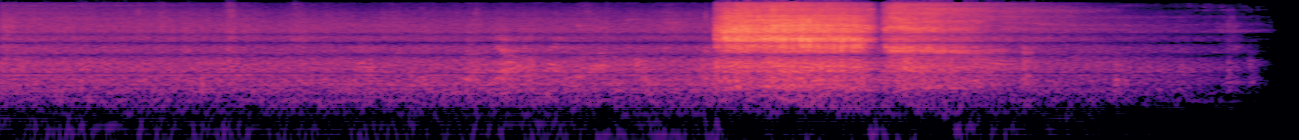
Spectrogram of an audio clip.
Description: Een agonale ademhaling of gaspen (happen naar lucht, vaak luidruchtig) wordt vaak gezien nèt na het ontstaan van een circulatiestilstand.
